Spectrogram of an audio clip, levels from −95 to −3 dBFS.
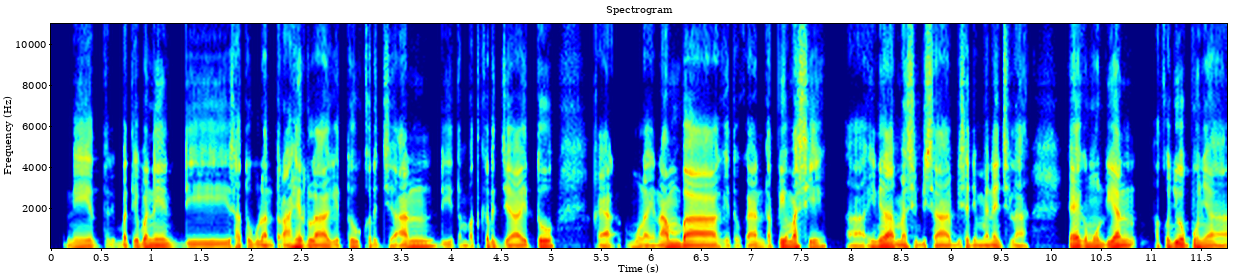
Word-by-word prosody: nih 100 -1 -3
tiba-tiba 100 +5 -3
nih 150 0 +3
di 95 0 -3
1 95 0 -5
bulan 90 -1 -2
terakhirlah 95 0 +2
gitu 115 +7 -4
kerjaan 105 - -2
di 90 -11 -9
tempat 85 -1 -12
kerja 95 -7 -1
itu 135 +8 +2 0.4
kayak - - -4
mulai 90 -4 -5
nambah 95 -6 +4
gitu 85 0 -13
kan. 95 +3 -4
Tapi 130 +8 +2
masih, 110 +1 0 0.2
eee, - - -6
inilah 130 -3 +6
masih 95 0 -1
bisa 90 -1 -1
bisa 95 +1 -5
di-manage-lah, 90 +2 -4 0.4
eee, 135 +1 +6
kemudian 120 +8 +4 0.2
aku - - -2
juga 155 0 +5
punya, 110 -8 +1
100 Hz, 160 wpm, -22 LUFS, 90-120 Hz, 0.4 s, inilah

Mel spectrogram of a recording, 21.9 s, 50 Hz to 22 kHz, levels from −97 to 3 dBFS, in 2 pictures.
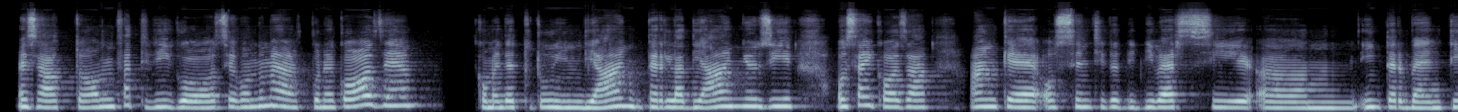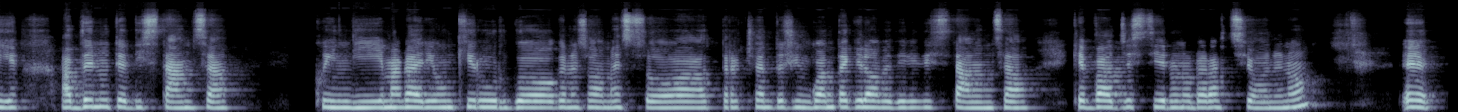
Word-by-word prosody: Esatto, 225 -2 0
infatti, 255 -2 -2
dico, 225 -2 +1
secondo 240 +2 0
me, 275 0 +2
alcune 235 -1 0
cose, 295 +2 0 0.3
come 225 -2 0
hai 220 - 0
detto 225 0 -1
tu, 230 +1 -1
in 220 -1 +3
diagn 245 +4 +3
per 235 -1 0
la 230 -1 +4
diagnosi 260 +3 +2 0.3
o, 255 - +3
sai 300 +3 +2
cosa? 240 -3 0 0.3
Anche, 245 -2 +3
ho 230 - -2
sentito 235 0 +1
di 225 -1 -7
diversi, 230 0 +1
uhm, 210 -1 -2
interventi 225 -2 0 0.3
avvenuti 240 +2 +1
a - - -1
distanza. 215 -1 -1 0.5
Quindi, 220 -2 +1
magari, 225 0 +3
un 225 0 +1
chirurgo, 225 -2 0
che 230 - -3
ne 225 0 -3
so, 225 0 -3
messo 220 -1 -1
a 215 0 -1
350 225 0 -1
chilometri 225 -1 +1
di 220 0 -3
distanza 215 -1 -2 0.2
che 235 - -1
va 235 +2 +3
a 225 - +2
gestire 230 0 -3
un'operazione, 225 -1 -2
no, 300 +9 -2 0.5
ehm, 230 -2 +1
230 Hz, 135 wpm, -23 LUFS, 220-240 Hz, 0.5 s, la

